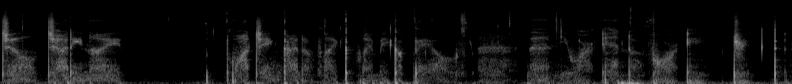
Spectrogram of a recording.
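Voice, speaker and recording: Whispering very slowly in a gentle tone, a woman leaves long, frequent pauses, her loudness swinging widely. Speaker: makeup video creator. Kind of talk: casual vlog chat. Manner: gentle chatty whisper. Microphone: studio mic.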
